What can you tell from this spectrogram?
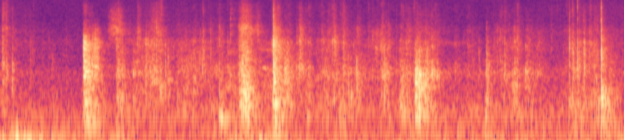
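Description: Irregular footsteps on a debris-strewn wooden floor and stairs, with a sharper knock near the end.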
